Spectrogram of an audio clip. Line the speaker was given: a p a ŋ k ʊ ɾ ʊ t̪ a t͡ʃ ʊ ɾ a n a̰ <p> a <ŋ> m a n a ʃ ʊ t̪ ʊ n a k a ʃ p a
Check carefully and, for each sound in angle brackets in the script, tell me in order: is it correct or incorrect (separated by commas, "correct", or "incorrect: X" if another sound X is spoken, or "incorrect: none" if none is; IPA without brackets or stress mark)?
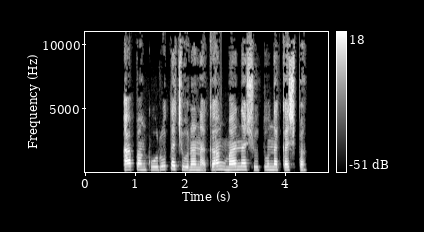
incorrect: k, correct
